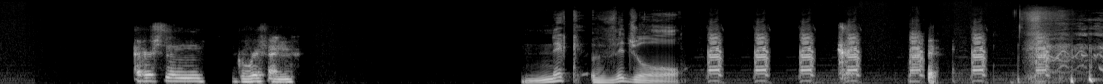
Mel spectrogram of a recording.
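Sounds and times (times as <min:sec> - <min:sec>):
speech: 0:01.4 - 0:03.0, 0:05.2 - 0:08.2
overlapping squawks: 0:07.0 - 0:10.5
goose honking: 0:07.1 - 0:10.5
laughter: 0:10.2 - 0:11.0.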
